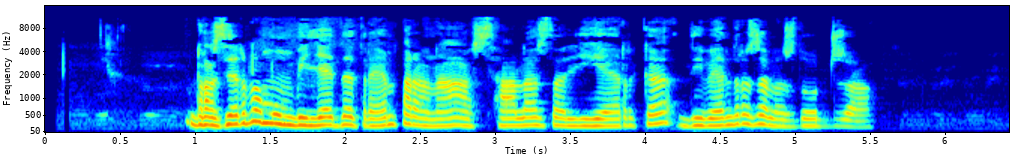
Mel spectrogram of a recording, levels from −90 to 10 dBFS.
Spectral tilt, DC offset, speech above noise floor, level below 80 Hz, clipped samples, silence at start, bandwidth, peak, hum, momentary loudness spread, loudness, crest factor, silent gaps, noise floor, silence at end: -5 dB/octave; under 0.1%; 46 dB; -72 dBFS; under 0.1%; 0.95 s; 11.5 kHz; -2 dBFS; none; 11 LU; -20 LUFS; 20 dB; none; -65 dBFS; 0.95 s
